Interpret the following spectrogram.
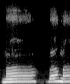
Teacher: فتحہ وا، اس کو 1 کاؤنٹ پڑھیں گے. میم فتح الف، یہاں پہ مد اصلی بن رہی ہے، اس کو 2 کاؤنٹ پڑھیں گے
